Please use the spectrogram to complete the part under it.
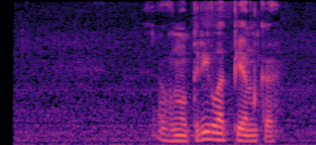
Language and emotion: Russian, neutral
